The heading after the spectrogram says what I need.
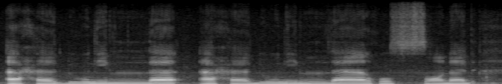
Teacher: So to connect between the two, you have to read it as ahadunillah, ahadunillahu samad. In this case, the lam will be light because it is preceded by a noon with a kasra.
